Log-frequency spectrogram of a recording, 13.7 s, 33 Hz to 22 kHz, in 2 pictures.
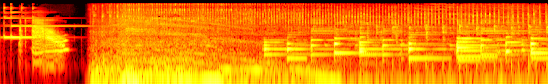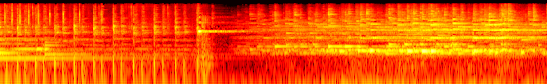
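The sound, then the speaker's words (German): Many cowbells clank and jangle irregularly around the necks of about 70 cows grazing grass and flowers on a Swiss alpine meadow at 2000 metres, ringing with each head movement; overlapping metallic tones in a continuous shifting clatter, with brighter tinkling bell sounds toward the end. No one speaks. “Ungefähr 70 Kühe stehen hier und fressen saftiges Gras und natürlich auch die bunten Blumen. Mit jeder Kopfbewegung schlagen die Glocken an,”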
